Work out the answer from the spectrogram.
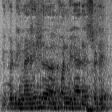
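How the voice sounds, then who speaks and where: Hoarse Indian man speaking in an echoey hall. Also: medium pitch, level tone, quick pace, a crowd in the background. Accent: Indian English. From coastal Andhra Pradesh, India. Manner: hesitant, many ums and restarts. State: slightly hoarse. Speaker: alumni speaker giving vote of thanks. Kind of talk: formal public speech with pauses. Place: large hall. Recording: echoey hall mic from far off.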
